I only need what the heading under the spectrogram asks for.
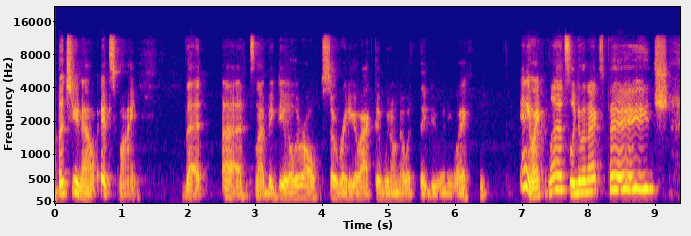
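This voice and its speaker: A high school chemistry teacher giving a recorded video lesson in a casual, offhand way, dropping joking asides.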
